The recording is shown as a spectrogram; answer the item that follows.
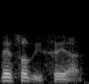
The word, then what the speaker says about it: desodisea: Es mucho más fácil de pronunciar, es desodisea. Lo contrario de la odisea es la desodisea.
